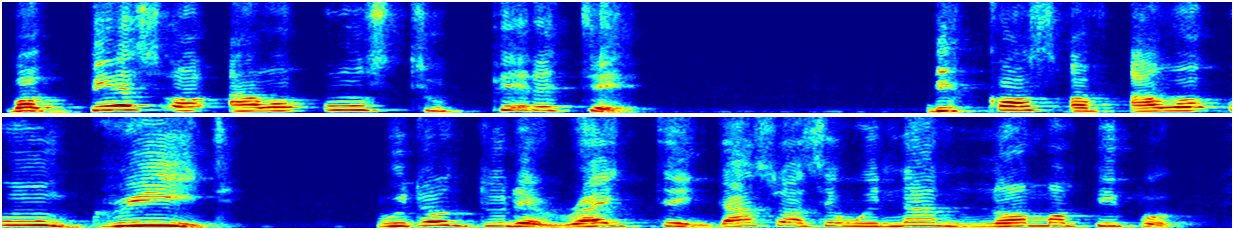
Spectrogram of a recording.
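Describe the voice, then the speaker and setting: A man's voice: very high voice, measured pace, a little mellow. A middle-aged Liberian man hosting a casual discussion, telling blunt anecdotes in a Liberian English accent.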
